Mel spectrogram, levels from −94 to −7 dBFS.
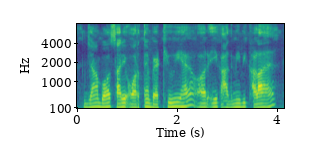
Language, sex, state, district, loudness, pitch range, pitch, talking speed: Hindi, male, Jharkhand, Ranchi, -18 LUFS, 120-140 Hz, 130 Hz, 190 wpm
